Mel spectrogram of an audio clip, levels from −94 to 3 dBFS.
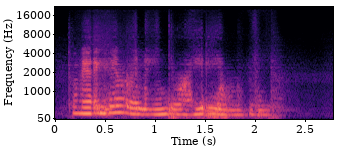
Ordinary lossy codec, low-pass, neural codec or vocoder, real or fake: none; 19.8 kHz; codec, 44.1 kHz, 0.9 kbps, DAC; fake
